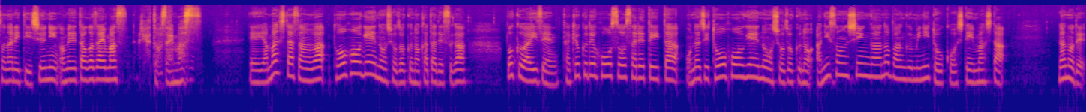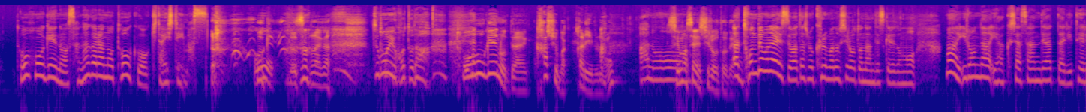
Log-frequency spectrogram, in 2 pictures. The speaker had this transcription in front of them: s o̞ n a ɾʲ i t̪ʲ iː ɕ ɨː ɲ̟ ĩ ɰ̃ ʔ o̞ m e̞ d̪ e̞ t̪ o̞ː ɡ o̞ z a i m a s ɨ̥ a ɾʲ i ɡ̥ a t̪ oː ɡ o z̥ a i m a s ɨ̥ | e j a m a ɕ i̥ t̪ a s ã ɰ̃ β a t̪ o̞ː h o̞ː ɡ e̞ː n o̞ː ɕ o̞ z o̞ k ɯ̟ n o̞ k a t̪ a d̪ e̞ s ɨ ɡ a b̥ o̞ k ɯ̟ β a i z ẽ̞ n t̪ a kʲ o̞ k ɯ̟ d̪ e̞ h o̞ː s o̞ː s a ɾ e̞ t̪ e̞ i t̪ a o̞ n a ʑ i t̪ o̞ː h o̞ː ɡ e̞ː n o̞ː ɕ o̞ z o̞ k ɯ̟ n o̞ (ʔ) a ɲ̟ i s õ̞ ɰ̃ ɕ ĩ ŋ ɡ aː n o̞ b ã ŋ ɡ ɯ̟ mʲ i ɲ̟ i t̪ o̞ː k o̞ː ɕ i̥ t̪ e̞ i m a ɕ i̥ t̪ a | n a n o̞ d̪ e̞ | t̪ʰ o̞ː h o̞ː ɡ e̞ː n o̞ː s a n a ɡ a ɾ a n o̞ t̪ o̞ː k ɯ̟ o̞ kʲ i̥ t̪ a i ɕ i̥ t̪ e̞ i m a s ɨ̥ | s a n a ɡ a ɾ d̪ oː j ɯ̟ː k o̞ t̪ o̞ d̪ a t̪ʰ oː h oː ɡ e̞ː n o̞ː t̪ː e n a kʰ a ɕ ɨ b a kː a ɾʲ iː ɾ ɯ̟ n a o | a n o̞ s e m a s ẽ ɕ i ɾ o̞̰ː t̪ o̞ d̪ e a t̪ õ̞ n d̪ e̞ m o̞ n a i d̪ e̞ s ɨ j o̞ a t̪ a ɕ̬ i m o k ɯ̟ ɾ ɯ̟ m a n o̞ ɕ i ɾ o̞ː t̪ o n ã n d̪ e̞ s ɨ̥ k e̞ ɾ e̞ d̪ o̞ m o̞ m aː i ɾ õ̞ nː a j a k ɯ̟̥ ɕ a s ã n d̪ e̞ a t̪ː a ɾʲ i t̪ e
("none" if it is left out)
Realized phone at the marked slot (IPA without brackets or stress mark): ʔ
